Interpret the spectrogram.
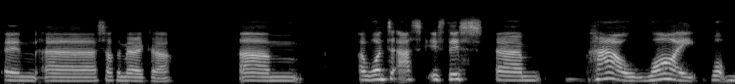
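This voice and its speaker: A woman asking a researcher questions on a video call, halting with many restarts. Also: mid-range voice, fairly bright tone, dry recording. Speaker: panel questioner. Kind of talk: asking questions in online panel.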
